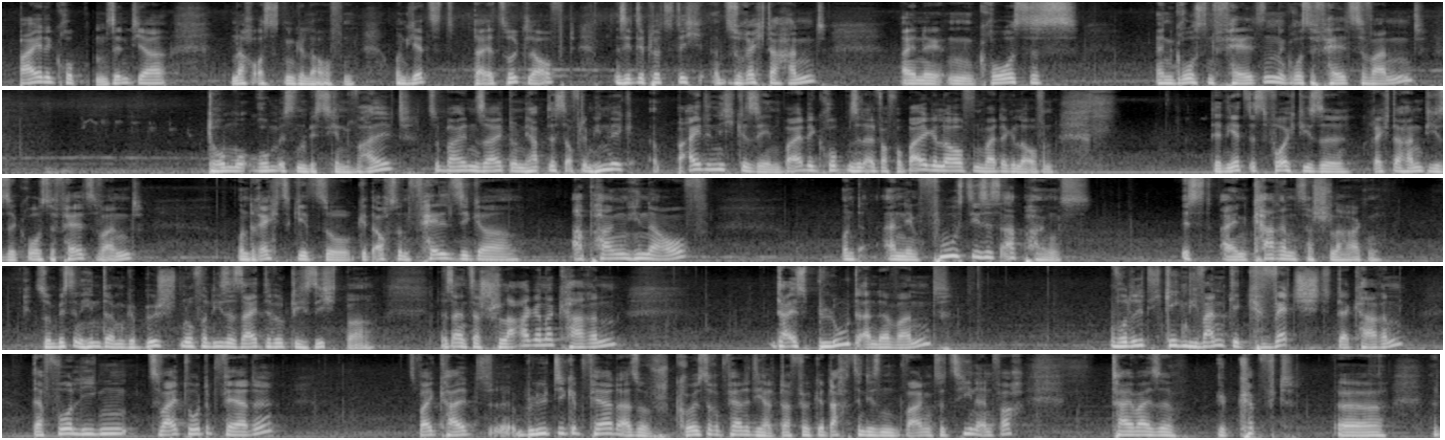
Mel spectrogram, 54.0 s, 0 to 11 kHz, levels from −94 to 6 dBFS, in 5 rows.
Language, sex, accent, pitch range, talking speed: German, male, German, 105-155 Hz, 150 wpm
